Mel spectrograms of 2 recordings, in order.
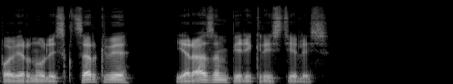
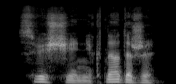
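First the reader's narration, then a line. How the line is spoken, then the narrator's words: Girl whispering to herself. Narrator (Russian): шептала про себя девушка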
